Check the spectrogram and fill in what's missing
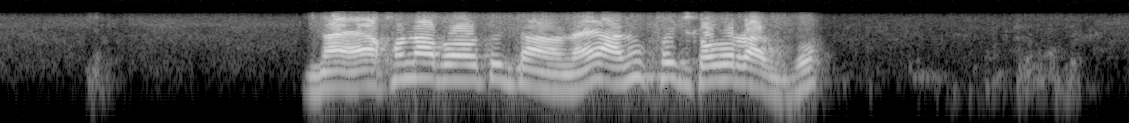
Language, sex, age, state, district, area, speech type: Bengali, male, 60+, West Bengal, Murshidabad, rural, conversation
